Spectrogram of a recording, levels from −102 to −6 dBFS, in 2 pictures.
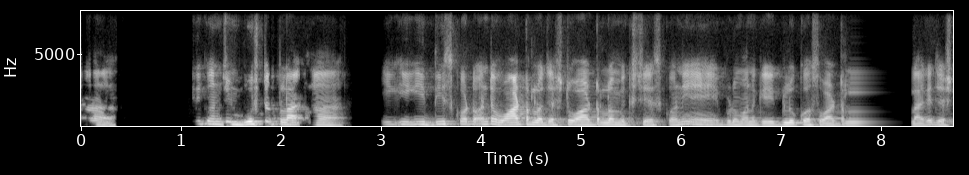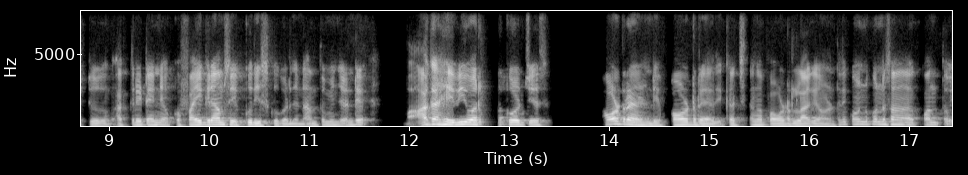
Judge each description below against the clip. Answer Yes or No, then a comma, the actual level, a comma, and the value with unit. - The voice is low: Yes, low, 130 Hz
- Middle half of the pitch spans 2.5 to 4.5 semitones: No, average, 5.1 semitones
